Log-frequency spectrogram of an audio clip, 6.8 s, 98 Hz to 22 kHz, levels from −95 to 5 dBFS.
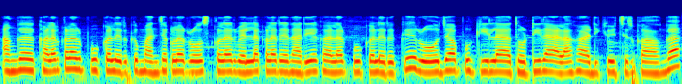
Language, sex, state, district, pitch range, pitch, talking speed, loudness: Tamil, female, Tamil Nadu, Kanyakumari, 210-230 Hz, 220 Hz, 185 wpm, -14 LUFS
